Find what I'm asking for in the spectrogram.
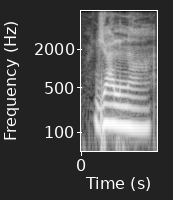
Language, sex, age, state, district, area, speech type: Marathi, male, 60+, Maharashtra, Wardha, rural, spontaneous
